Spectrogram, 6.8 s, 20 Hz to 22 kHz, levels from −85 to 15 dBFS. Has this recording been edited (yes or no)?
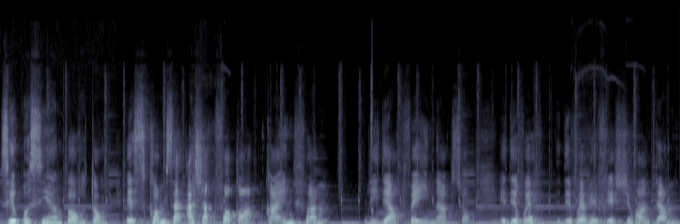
yes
